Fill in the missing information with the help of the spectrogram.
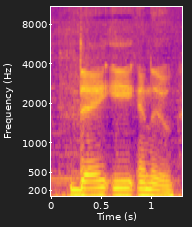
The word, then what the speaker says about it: Dayenu: If that was all that would have happened, and the Hebrew word for it would have been enough is Dayenu, pronounced Dayenu.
